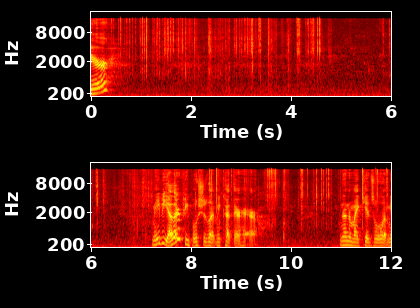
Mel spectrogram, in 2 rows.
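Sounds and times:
scissors snipping paper: 0:00.5 - 0:04.7, 0:05.8 - 0:06.4
paper rustling: 0:00.5 - 0:04.9, 0:05.8 - 0:07.5.

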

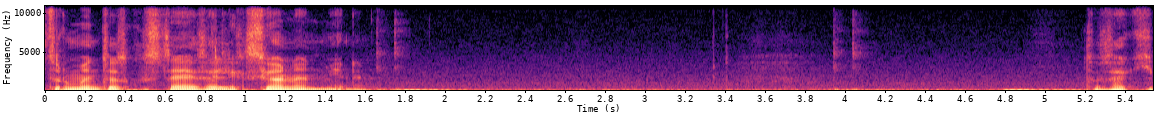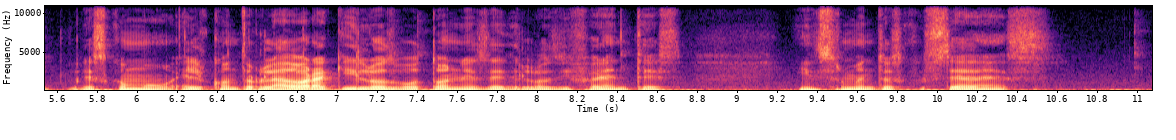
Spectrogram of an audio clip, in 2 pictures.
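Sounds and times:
low room hiss: 0:00.0 - 0:11.0
computer mouse clicks: 0:01.6 - 0:01.9, 0:03.3 - 0:04.2.

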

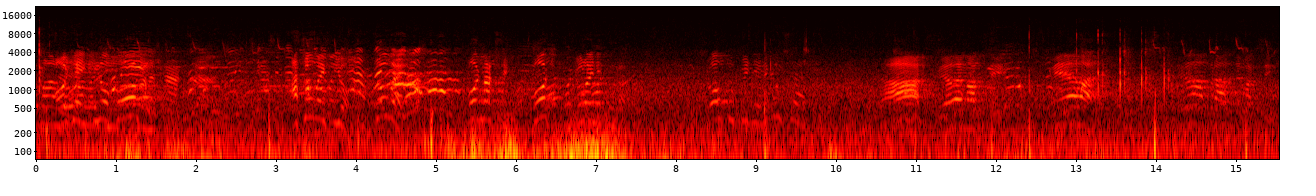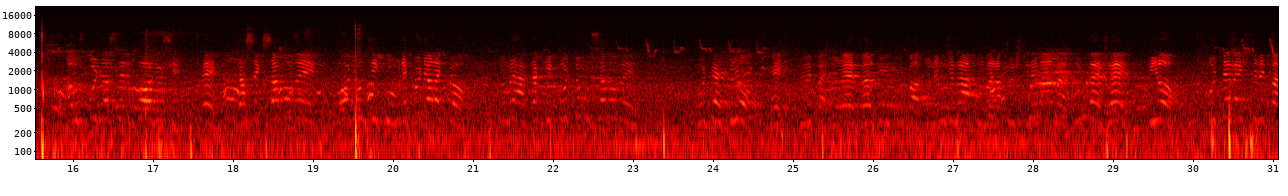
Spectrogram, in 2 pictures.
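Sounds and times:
children calling and shouting: 0:00.0 - 0:07.5, 0:10.9 - 0:23.0, 0:23.8 - 0:31.0
football being kicked: 0:15.5 - 0:15.9, 0:19.4 - 0:19.8.

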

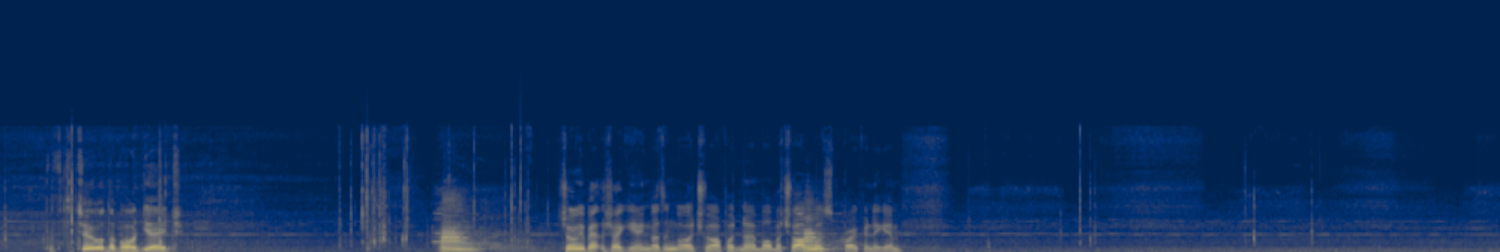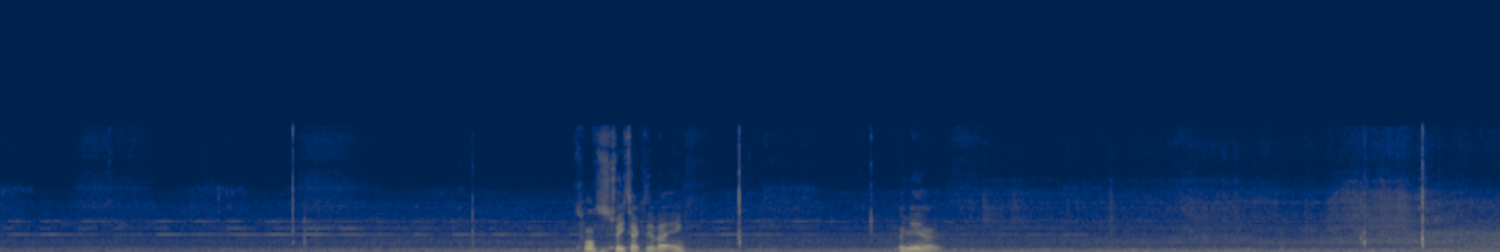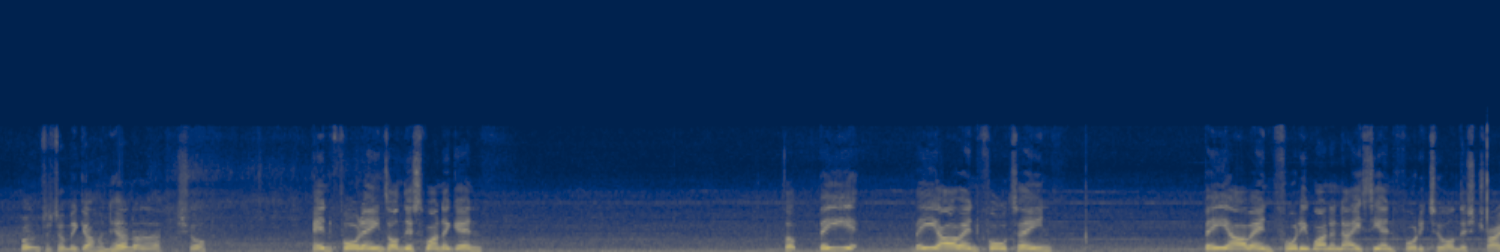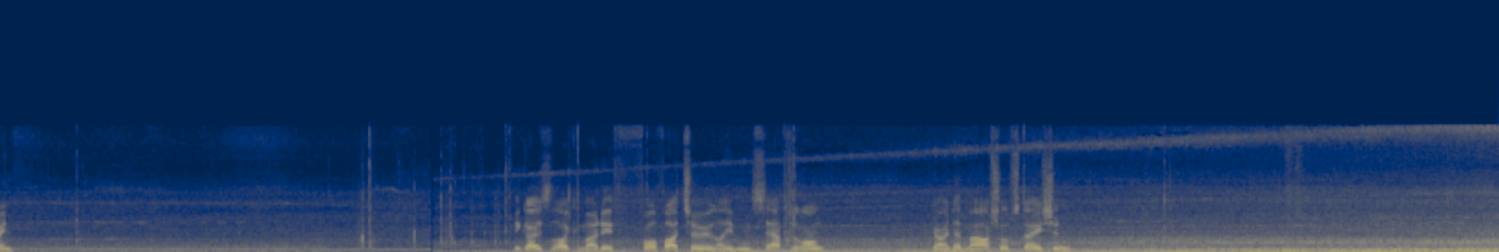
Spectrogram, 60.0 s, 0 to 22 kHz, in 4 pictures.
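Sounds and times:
faint low train rumble: 0:00.0 - 0:59.9.

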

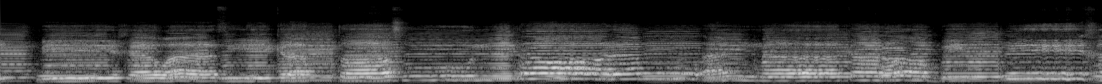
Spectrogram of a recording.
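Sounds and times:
accordion playing sustained chords: 0:00.0 - 0:11.0
man singing a slow hymn: 0:00.4 - 0:11.0.

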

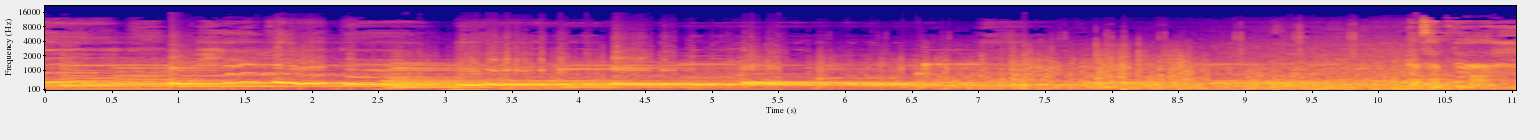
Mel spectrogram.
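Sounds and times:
sustained instrumental chords: 0:00.0 - 0:11.0
crowd murmur: 0:04.3 - 0:11.0.

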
